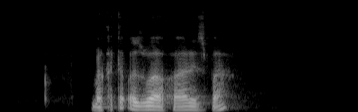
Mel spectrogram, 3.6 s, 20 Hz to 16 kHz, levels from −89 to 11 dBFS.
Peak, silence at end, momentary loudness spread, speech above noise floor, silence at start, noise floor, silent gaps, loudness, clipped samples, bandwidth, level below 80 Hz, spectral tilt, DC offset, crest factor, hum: -10 dBFS; 1.3 s; 11 LU; over 63 dB; 0.95 s; under -90 dBFS; none; -28 LUFS; under 0.1%; 6.8 kHz; -64 dBFS; -10 dB/octave; under 0.1%; 20 dB; none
